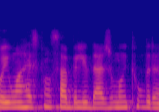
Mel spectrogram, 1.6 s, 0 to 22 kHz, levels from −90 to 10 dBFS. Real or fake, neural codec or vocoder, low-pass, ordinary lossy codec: fake; codec, 24 kHz, 1.2 kbps, DualCodec; 7.2 kHz; none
